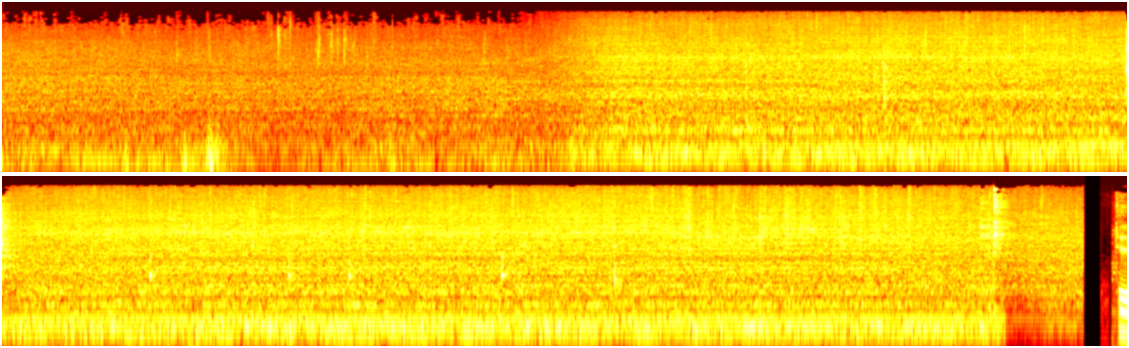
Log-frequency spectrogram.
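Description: Steady rain falling on a wet car park. After about seven seconds it gives way to a louder, steady sizzle of meat steaks frying in oil in a frying pan, with a few light clicks.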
